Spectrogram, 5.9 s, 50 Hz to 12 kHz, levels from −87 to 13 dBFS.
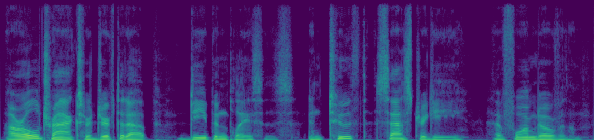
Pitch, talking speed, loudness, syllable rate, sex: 120 Hz, 160 wpm, -19 LUFS, 4.7 syllables/s, male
